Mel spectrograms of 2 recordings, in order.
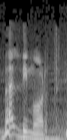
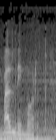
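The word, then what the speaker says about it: Voldemort: Eh, Valdimort. acabado en T. – y se escribe con V, Valdimort. – ¿Vale? – cuando, si lo tienes que decir algún día en el corto, pues que, sepas decirlo bien, Valdimort.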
